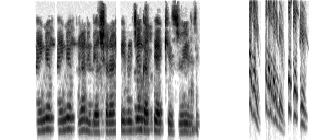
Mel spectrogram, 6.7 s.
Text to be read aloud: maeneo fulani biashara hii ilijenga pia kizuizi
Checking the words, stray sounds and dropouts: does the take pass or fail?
fail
